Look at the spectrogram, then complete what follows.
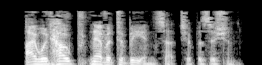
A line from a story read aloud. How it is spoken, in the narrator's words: I said calmly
